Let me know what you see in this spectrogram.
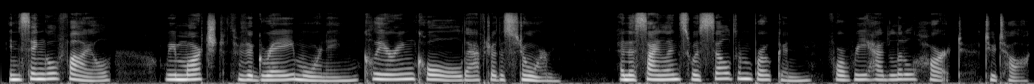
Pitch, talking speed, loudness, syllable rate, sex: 210 Hz, 155 wpm, -16 LUFS, 4.2 syllables/s, female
